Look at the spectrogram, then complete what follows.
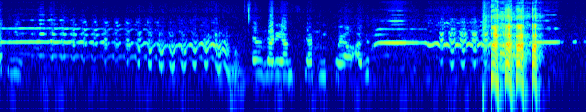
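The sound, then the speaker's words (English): A horse whinnies with long, quavering, high-pitched calls, then a brief pause and a sudden loud, shrill neigh near the end. “we had Tara Reid earlier and her horses. And I have a feeling if she ever tries to do videos with them, it'll be very similar to this”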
